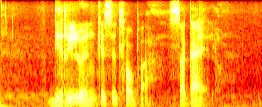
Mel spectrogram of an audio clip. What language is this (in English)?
Tswana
